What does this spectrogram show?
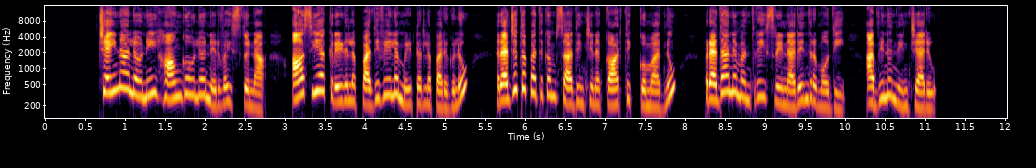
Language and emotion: Telugu, neutral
